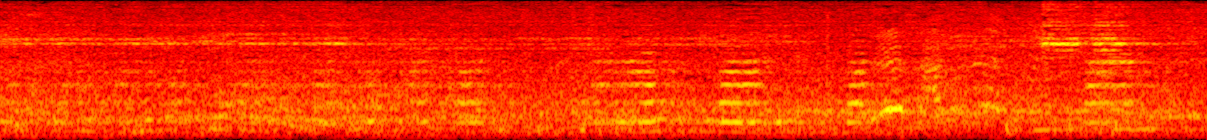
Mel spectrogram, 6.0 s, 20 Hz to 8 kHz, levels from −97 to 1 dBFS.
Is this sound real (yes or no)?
no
